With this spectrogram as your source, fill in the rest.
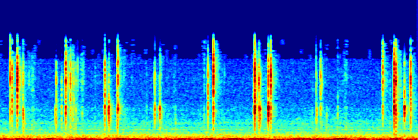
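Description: Long nails tap the rough sides of a large, glowing pink Himalayan rock salt lamp, a solid salt block. About twelve short, bright, clicky taps with almost no ring sound quietly over a steady low hum.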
